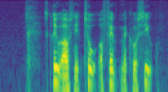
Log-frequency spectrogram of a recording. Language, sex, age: Danish, male, 51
